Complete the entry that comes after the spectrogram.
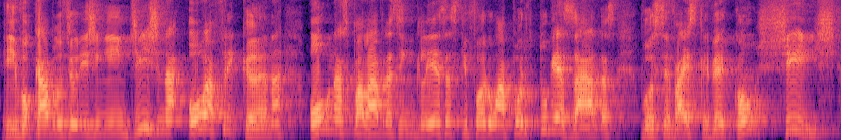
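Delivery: ordinary talk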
